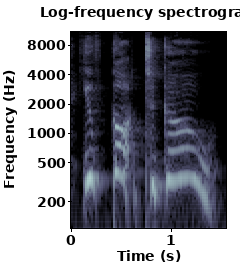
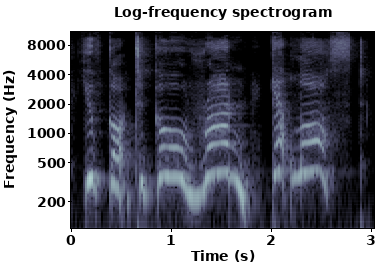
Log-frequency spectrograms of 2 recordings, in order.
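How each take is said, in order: First: Slow, higher, pressing plea; desperate plea. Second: Urgent whisper. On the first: Martine still begging Jemmy to go, slow high plea. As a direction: draw the words out, begging. Pleading with the giraffe. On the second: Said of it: "Martine whispered". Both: A narrator's reading.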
